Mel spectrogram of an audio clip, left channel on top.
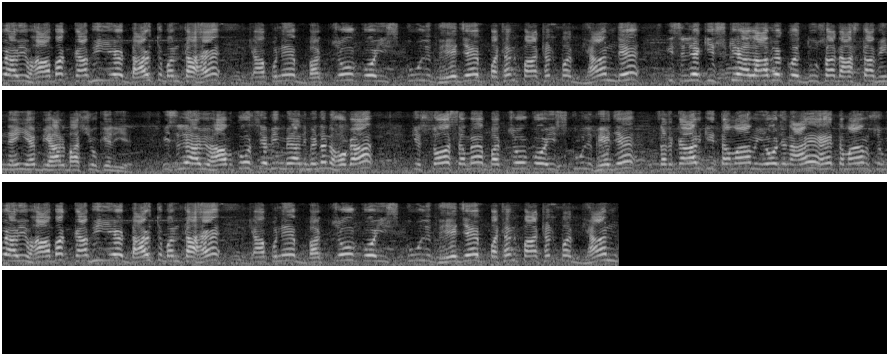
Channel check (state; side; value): drops out; right; at 6.2 s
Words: अभिभावक का भी ये दायित्व बनता है कि अपने बच्चों को स्कूल भेजें, पठन पाठन पर ध्यान दें, इसलिए कि इसके अलावा कोई दूसरा रास्ता भी नहीं है बिहार वासियों के लिए। इसलिए अभिभावकों से भी मेरा निवेदन होगा कि 100 समय बच्चों को स्कूल भेजें। सरकार की तमाम योजनाएं हैं, तमाम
